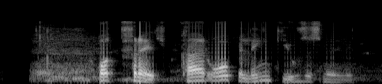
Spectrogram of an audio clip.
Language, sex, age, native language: Icelandic, male, 30-39, Icelandic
